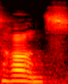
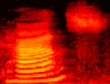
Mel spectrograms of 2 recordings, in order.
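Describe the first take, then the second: First: The name is said with a German accent. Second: The name is said with an American accent. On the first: The speaker calls it right. "yeah, it's Hans" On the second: The speaker calls it wrong. "She's like, Hans?"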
